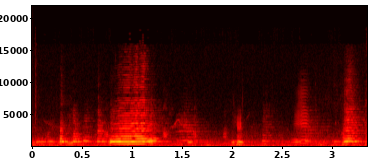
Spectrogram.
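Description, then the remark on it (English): Harsh, nasal herring gull calls repeat several times, a long strident cry near the start followed by shorter squawks, loud against an outdoor background. “I think that was a herring gull.”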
